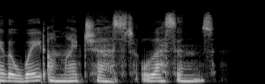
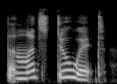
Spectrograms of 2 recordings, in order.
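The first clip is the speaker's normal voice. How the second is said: lightly voiced whimpering boy, higher; a tearful little plea; whimpering child; 9 semitones higher than usual. A lightly voiced boy begging mom, whimpering. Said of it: "he whimpers".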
